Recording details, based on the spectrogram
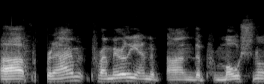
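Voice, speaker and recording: An American man with an unremarkable speaking voice talks at a moderate pace, with ordinary pitch variation. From Miami, Florida, US. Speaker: music producer and promoter. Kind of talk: interview.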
